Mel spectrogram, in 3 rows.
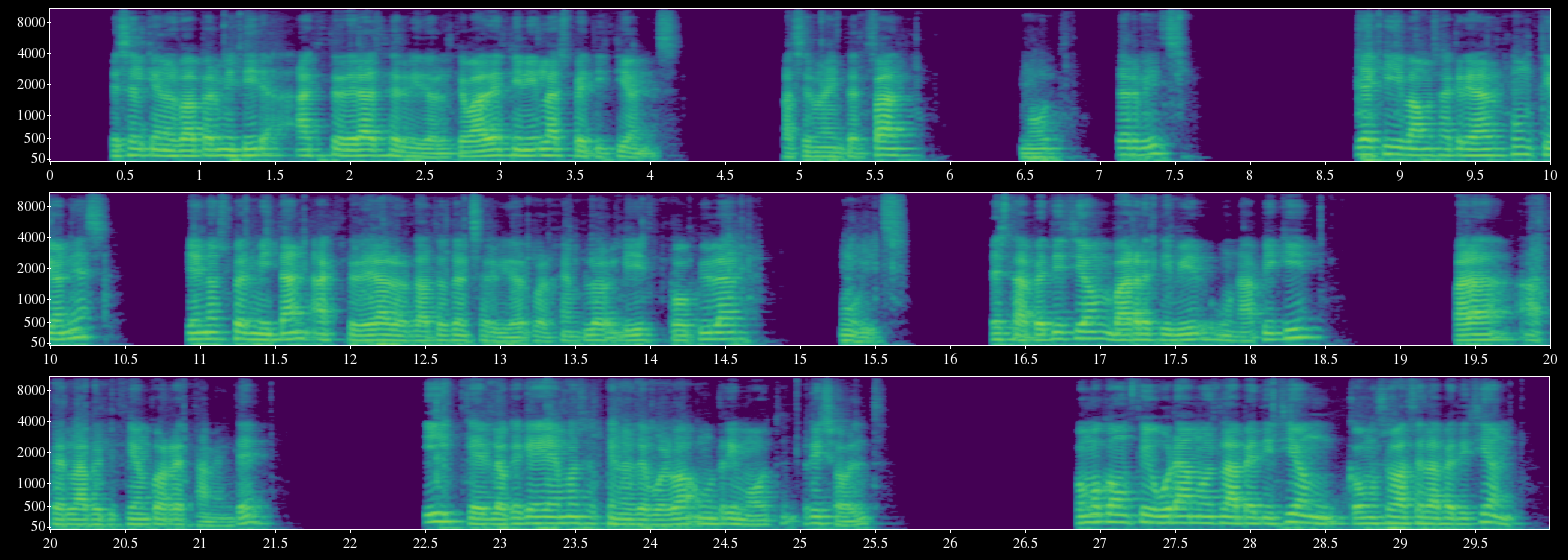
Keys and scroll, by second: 9.7 super+z, 25.1 Return.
